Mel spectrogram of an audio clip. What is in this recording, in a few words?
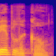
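"biblical", US English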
